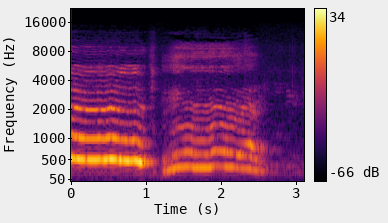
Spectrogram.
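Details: Pet dog howling while being talkative: two drawn-out tonal howls, the first long and slowly falling, the second rising then sliding down, with a clear harmonic ring and a brief gap between.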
